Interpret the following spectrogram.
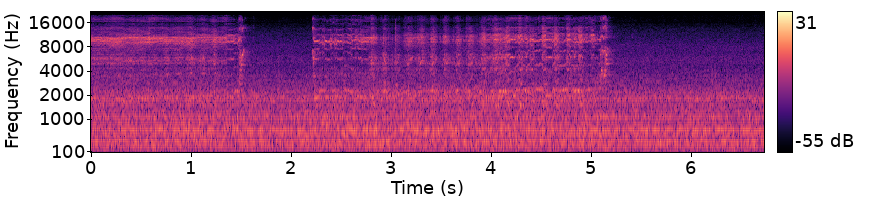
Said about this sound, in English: It's a pissed off reamer.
